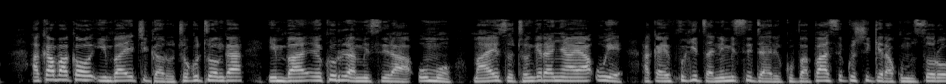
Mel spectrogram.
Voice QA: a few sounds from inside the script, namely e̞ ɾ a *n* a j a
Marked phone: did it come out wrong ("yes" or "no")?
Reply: yes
